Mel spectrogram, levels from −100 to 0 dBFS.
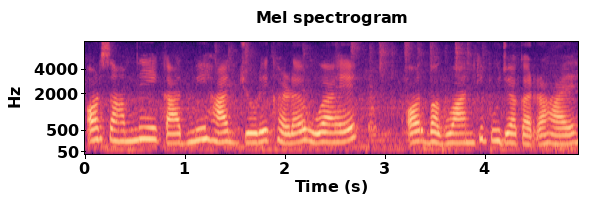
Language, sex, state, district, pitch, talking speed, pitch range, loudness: Hindi, female, Chhattisgarh, Raigarh, 225 Hz, 195 wpm, 210-255 Hz, -15 LUFS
